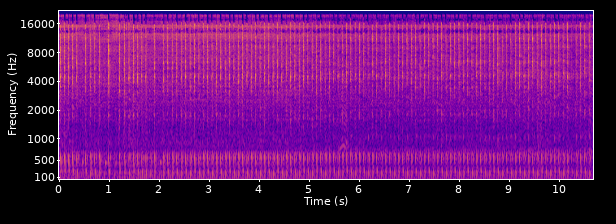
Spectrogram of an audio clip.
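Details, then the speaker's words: John Deere 400 tractor, Kohler K532 twin, parts tractor not run in about a decade, bad governor (points plunger didn't move), makeshift fuel supply, full choke: strong regular thumping about four beats a second, even and steady, no stumbles, no smoke; runs normally. "okay it runs no uh no smoke"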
